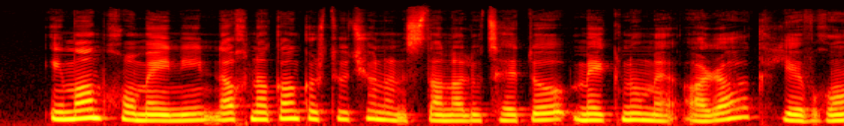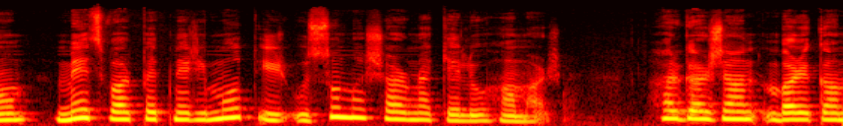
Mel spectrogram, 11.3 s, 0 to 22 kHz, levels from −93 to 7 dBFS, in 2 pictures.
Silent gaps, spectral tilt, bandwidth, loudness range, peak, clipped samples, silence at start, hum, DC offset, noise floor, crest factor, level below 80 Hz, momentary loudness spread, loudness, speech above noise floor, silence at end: none; -6.5 dB/octave; 16 kHz; 2 LU; -8 dBFS; under 0.1%; 0.35 s; none; under 0.1%; -61 dBFS; 14 dB; -64 dBFS; 6 LU; -22 LUFS; 40 dB; 0 s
